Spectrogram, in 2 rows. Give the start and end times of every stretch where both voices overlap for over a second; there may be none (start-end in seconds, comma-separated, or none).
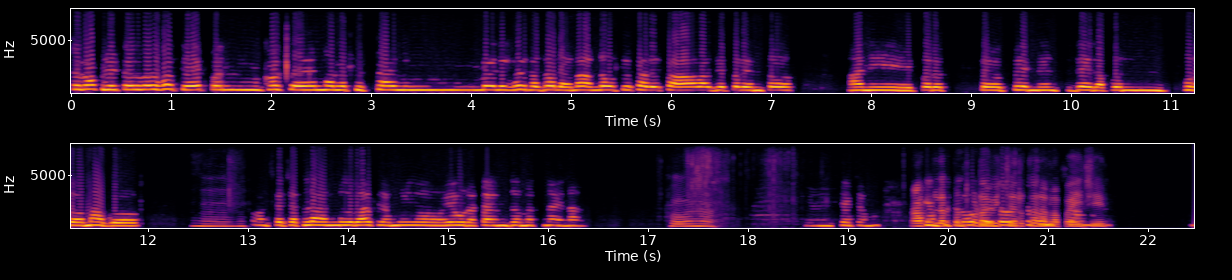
19.7-21.6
